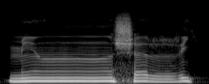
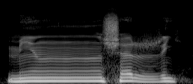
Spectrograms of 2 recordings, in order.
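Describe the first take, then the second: First: The n is hidden, leaving only nasal sound. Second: The same.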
